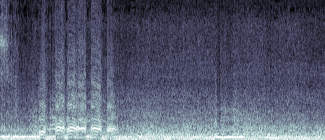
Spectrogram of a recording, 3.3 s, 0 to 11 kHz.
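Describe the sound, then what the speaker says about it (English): Aprilia Tuono Gen 2 motorcycle accelerating in fourth gear with the throttle rolled open, a loud steady engine drone heavily mixed with wind roar as the bike rides along. "There's that fourth gear, roll the throttle open and away you go."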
